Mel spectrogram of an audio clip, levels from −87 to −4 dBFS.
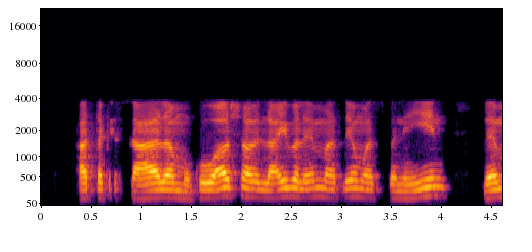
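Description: No technical faults occur in this speech, which comes over a telephone line with nothing above about 3.8 kHz.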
